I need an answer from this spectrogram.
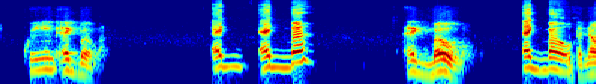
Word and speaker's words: Egbo: How do you pronounce her last name? Queen EGBO. EGBO?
